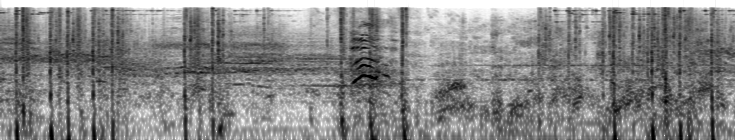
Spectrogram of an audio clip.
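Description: Zombies growl and snarl.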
